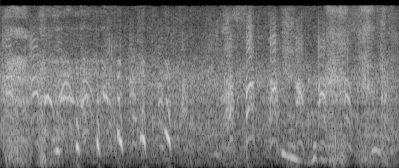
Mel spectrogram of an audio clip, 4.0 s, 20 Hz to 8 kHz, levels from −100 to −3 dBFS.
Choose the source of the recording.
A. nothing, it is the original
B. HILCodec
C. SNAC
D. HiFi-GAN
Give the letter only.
A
